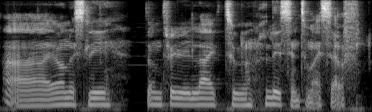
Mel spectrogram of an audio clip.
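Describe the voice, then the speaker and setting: A man from Poland with a Polish accent, talking casually as he draws on a stream, slowly thinking aloud with pauses and restarts. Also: mid-range voice, flat delivery, dark tone, faint music behind. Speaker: streamer and game developer. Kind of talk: casual drawing stream talk.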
